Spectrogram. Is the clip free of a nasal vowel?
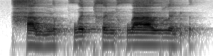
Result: yes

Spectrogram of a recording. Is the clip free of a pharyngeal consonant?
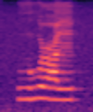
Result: no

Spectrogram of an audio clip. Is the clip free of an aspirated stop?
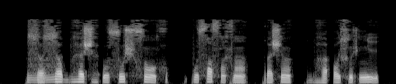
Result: yes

